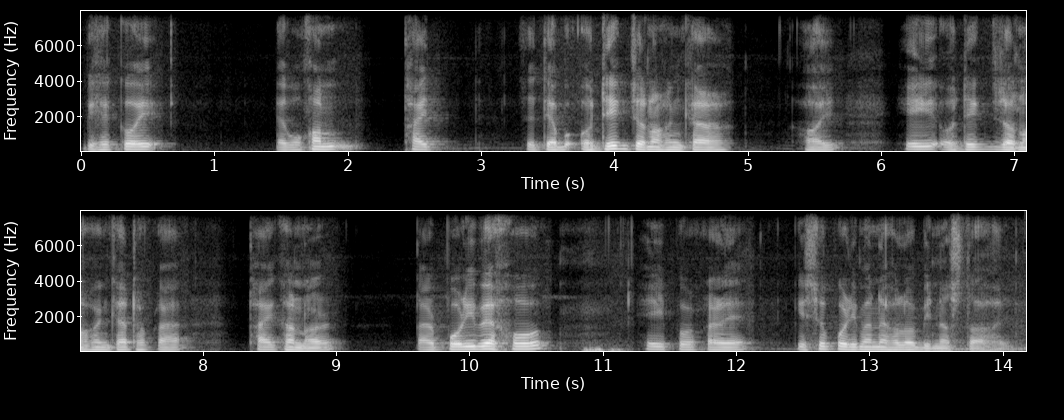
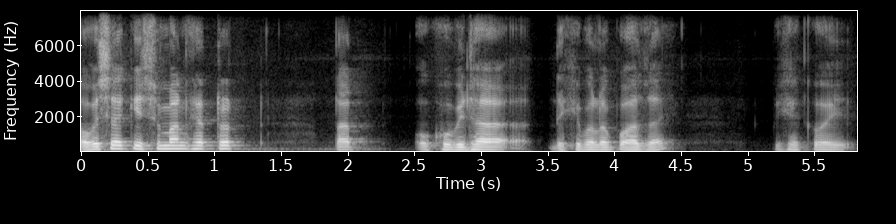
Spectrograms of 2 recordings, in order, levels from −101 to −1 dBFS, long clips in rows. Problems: none marked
